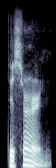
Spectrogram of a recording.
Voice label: "discern", American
